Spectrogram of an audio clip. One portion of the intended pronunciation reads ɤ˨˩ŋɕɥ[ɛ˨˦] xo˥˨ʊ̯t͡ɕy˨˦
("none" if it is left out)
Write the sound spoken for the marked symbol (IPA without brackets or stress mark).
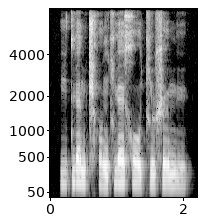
ɛ˦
